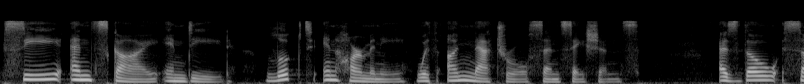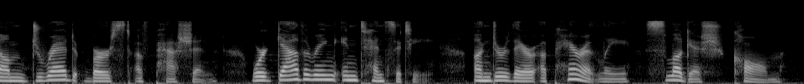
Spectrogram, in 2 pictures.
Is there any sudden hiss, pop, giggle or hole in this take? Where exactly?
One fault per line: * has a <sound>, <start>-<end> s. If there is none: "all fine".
all fine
